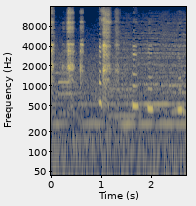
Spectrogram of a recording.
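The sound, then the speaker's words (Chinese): A little girl crying on the eighth-floor balcony of a building in a big city, with high, wavering whimpers broken by sharp, gasping breaths that recur every half second or so, moderately loud and with no talking. “从八楼的阳台上传来一个小女孩的哭声。”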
